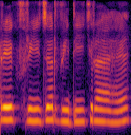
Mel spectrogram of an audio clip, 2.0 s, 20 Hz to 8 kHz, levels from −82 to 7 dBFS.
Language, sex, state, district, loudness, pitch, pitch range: Hindi, female, Jharkhand, Garhwa, -17 LUFS, 235 Hz, 225-255 Hz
